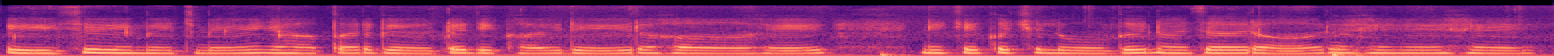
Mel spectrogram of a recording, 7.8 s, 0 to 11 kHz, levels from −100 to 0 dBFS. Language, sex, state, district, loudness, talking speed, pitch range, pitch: Hindi, female, Rajasthan, Jaipur, -17 LUFS, 130 wpm, 170-190 Hz, 180 Hz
